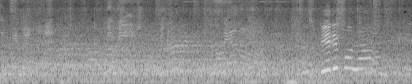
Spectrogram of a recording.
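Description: Many people chatter and murmur in a large echoing hall.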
